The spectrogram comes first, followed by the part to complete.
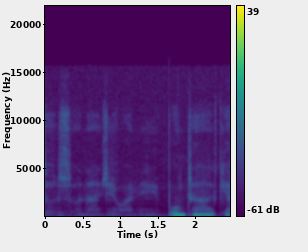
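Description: Soft whispered speech, then a voice begins speaking aloud near the end.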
